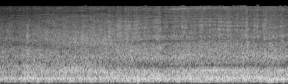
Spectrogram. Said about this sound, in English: So I'm walking home. And here's a tractor coming alongside me to make bales of hay. I've never seen this operation, actually. Let's stop and listen.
